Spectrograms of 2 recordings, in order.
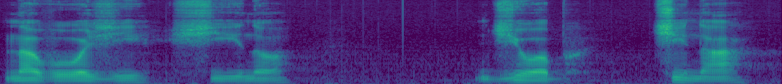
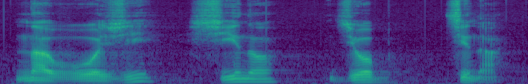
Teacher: у літературній мові приголосні з с ДЗ ц вимовляються не дуже м'яко і без шиплячого призвука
